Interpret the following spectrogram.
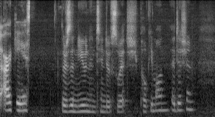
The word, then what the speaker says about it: Arceus: I've heard people pronounce it different ways. Nintendo Arceus? Yeah, I say Arceus.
